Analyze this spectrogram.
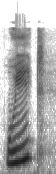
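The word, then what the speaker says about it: huit: SIX, pronounced like sees, September, pronounced like set, Hewitt, pronounced like wheat, milf, pronounced like mel, dix, pronounced like dies.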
